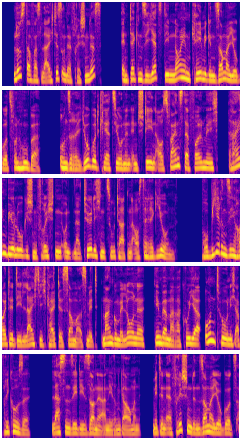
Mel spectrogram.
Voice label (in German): Werbung; Sommerjoghurt Huber; DE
